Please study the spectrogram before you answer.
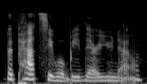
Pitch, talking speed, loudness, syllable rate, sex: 190 Hz, 285 wpm, -22 LUFS, 6.7 syllables/s, female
